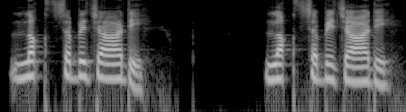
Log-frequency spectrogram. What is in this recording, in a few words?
"lakcvpe cate", Muscogee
